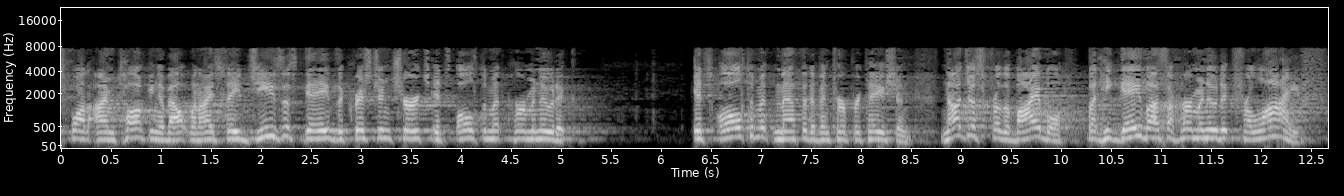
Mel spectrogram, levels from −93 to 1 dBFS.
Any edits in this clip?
no; 0 cuts

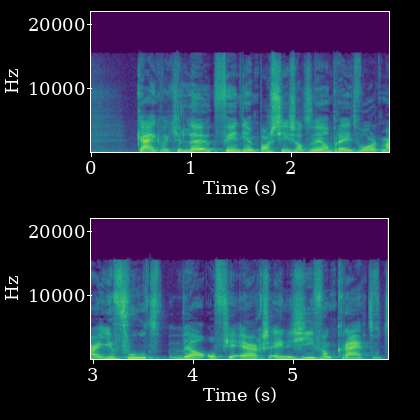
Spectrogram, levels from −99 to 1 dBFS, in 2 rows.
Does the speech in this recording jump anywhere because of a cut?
yes; 1 cut; at 1.5 s

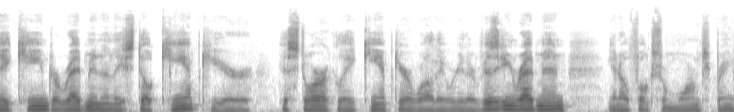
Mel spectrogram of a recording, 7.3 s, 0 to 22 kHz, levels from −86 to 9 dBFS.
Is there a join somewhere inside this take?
no; 0 cuts

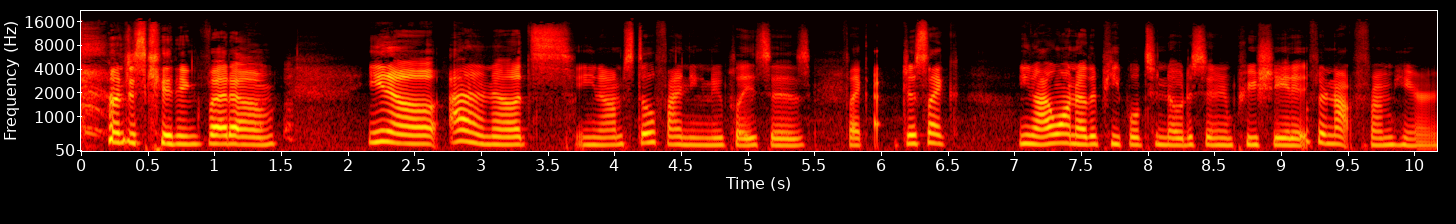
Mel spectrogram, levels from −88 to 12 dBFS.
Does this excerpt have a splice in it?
yes; 3 cuts; at 3.7 s, 5.7 s, 9.2 s

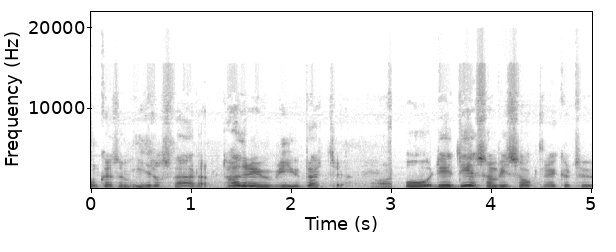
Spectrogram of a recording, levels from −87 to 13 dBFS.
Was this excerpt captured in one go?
no; 2 cuts; at 1.2 s, 3.0 s

